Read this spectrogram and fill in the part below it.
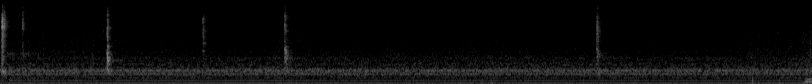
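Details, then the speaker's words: NAD C350 amplifier after all its caps were replaced: a few sharp relay clicks over a faint hum at power-up, then a shutdown into protection. One channel is 180 degrees out of phase; the fault persists. "we replaced all our caps and we did all our work and now we're getting a situation where it does a shutdown and it does it after it powers up"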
